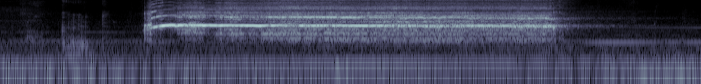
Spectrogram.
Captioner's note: unholy high pitched scream omg make it stop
